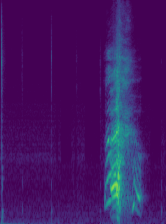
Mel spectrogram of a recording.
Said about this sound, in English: Outtakes. Two solid sneezes.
